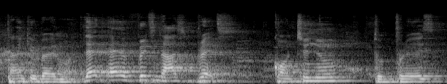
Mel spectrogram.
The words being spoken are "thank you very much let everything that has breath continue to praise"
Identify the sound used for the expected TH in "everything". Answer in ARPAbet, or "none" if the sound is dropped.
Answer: T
